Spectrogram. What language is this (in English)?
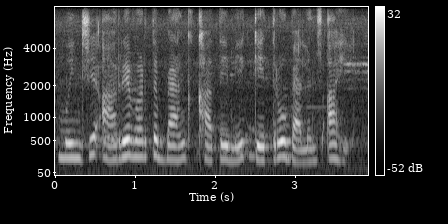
Sindhi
